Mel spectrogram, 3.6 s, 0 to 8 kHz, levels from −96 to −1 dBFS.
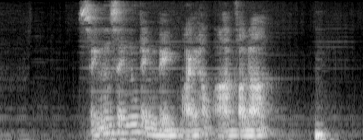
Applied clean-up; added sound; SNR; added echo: neural separator model SepFormer DNS4.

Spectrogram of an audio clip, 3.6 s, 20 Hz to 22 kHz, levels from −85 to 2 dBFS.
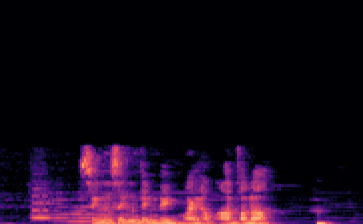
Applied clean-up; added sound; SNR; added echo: classical method WPE with log-MMSE.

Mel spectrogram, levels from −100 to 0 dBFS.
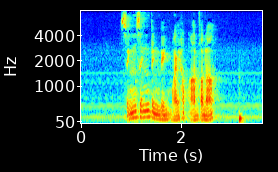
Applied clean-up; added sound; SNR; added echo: none; none; none; none.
